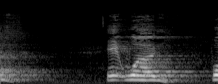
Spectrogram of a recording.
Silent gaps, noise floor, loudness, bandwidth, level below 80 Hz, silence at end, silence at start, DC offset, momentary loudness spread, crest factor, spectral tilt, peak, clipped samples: none; -57 dBFS; -22 LUFS; 11.5 kHz; -66 dBFS; 0 s; 0 s; under 0.1%; 21 LU; 18 dB; -6 dB/octave; -4 dBFS; under 0.1%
